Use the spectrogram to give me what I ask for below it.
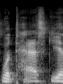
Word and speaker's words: Witaske: And we, we, have that great scene with Chris Witaske, I think is how you pronounce his name. Yes, that's his name.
